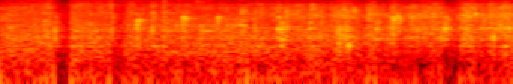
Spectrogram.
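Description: Curry leaves hit hot oil in a pan for rava upma, giving a steady, dense sizzle and crackle that holds throughout with no talking.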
